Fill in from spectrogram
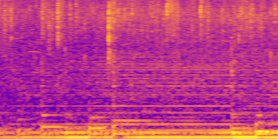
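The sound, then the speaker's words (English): Steady rain hisses and patters on a rainy Monday in January over a low, humming engine-like drone, a continuous wash of sound at moderate volume with no voices. “It's a rainy Monday in January,”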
